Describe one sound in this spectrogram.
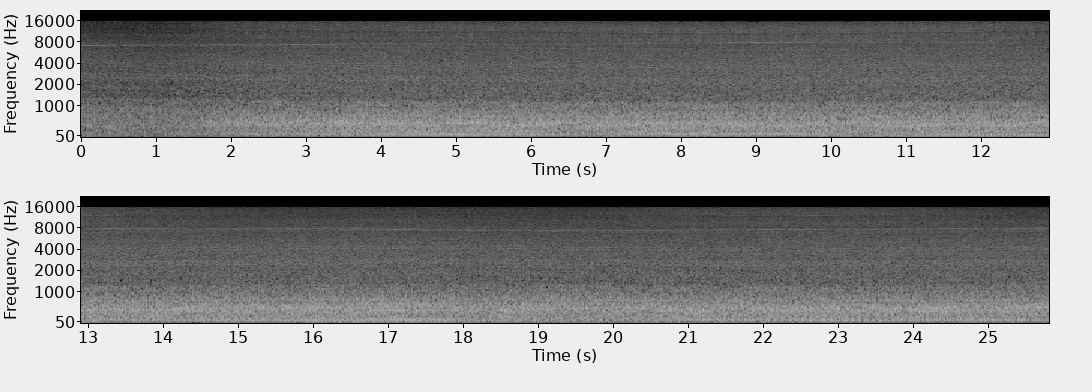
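A heavy truck engine drones steadily.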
